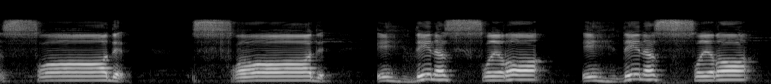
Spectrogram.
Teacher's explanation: اس صاد کی جو صفت ہے وہ بلندی, پر ہونا اس کی صفت ہے, بلندی صفت استعلا اس کے اندر پائی جاتی ہے.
